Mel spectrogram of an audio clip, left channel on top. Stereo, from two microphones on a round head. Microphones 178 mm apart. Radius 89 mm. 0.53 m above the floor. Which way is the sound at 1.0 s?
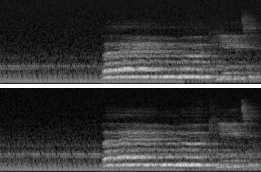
30° right (ahead or behind).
